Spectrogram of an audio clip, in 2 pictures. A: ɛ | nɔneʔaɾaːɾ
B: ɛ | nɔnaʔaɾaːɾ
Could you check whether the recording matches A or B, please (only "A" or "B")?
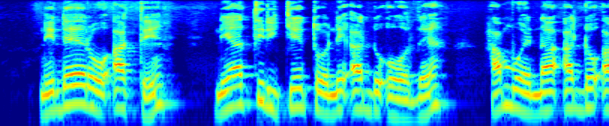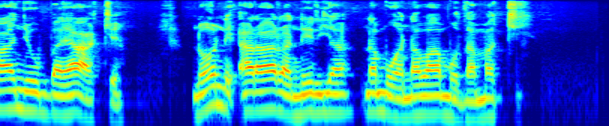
A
